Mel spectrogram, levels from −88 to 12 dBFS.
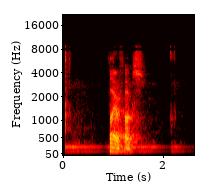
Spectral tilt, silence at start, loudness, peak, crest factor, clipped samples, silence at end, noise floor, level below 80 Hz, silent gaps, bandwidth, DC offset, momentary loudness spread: -5 dB/octave; 0.05 s; -26 LUFS; -10 dBFS; 20 dB; under 0.1%; 0.95 s; -55 dBFS; -74 dBFS; none; 9.4 kHz; under 0.1%; 21 LU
